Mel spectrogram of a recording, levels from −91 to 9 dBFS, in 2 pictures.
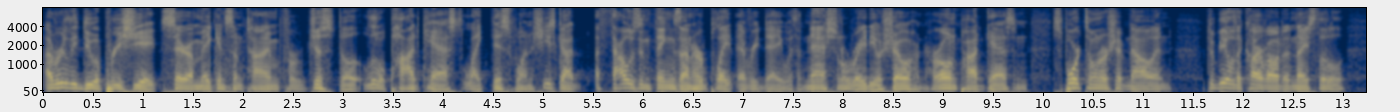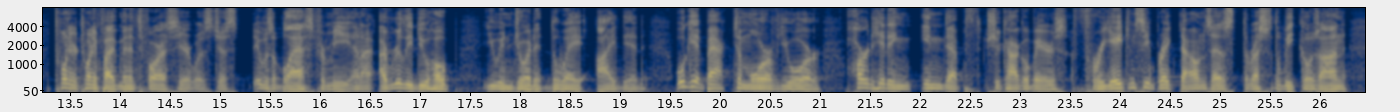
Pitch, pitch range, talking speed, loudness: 115 Hz, 105-130 Hz, 230 wpm, -22 LUFS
